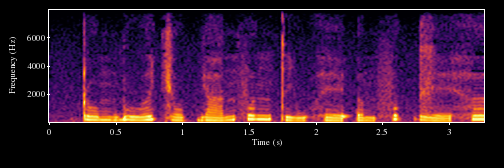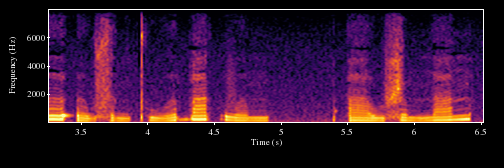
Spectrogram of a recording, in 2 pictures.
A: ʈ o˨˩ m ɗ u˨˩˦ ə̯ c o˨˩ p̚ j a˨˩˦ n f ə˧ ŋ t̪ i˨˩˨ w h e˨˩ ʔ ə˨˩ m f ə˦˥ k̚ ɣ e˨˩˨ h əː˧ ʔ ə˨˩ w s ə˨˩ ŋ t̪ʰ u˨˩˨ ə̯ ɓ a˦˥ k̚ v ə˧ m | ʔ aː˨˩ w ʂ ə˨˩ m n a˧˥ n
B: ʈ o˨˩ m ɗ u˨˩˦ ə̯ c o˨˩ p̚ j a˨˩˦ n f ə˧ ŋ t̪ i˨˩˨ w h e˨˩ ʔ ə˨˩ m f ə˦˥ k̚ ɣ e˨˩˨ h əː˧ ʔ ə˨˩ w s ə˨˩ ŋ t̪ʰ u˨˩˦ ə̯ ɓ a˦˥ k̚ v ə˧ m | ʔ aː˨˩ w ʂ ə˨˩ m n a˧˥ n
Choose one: B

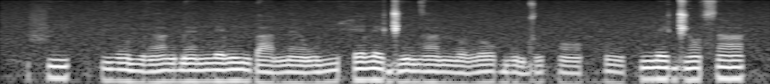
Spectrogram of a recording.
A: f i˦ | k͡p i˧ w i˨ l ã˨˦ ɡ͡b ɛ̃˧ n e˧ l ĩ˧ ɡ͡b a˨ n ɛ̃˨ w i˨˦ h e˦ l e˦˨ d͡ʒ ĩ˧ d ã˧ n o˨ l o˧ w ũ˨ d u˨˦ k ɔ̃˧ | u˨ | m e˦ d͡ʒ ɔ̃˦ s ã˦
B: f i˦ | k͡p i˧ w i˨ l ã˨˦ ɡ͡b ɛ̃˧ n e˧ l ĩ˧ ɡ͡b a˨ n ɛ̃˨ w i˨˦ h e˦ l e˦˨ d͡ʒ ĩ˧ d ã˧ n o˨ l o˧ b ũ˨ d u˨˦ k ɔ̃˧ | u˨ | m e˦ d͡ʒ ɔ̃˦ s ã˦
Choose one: B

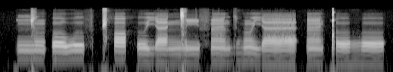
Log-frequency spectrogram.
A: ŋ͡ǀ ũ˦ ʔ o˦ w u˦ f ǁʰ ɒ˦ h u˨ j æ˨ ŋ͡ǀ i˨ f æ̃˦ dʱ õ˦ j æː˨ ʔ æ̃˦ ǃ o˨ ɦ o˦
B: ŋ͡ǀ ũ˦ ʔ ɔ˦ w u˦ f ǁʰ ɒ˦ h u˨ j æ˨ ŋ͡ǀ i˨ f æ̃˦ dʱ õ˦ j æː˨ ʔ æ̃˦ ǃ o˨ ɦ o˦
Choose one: A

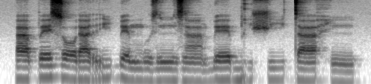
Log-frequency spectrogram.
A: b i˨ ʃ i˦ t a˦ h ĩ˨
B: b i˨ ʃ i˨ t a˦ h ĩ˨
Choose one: A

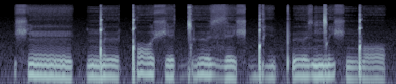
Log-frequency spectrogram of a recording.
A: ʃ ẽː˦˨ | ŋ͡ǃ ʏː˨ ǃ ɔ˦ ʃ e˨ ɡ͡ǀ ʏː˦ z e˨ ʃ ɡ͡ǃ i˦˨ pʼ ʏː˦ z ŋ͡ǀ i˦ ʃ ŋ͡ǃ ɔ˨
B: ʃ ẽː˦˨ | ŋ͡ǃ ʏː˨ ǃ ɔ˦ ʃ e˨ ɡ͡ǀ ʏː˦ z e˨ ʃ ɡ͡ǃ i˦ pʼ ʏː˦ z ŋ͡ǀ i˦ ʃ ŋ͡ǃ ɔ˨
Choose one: A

